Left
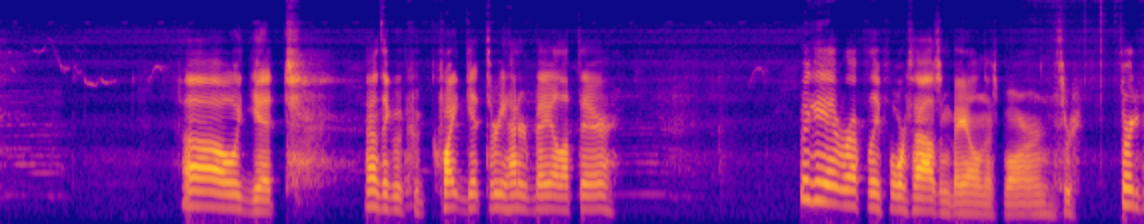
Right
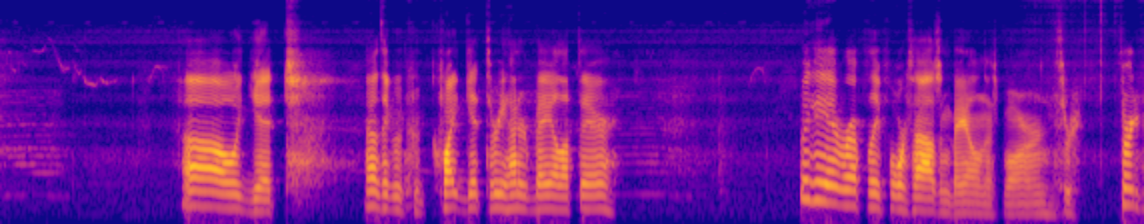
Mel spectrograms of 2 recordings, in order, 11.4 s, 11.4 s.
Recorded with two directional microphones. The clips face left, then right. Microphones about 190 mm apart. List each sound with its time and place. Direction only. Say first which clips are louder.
1.8 s speech: left 1 dB; 10° left (ahead or behind)
7.9 s speech: left 2 dB; 5° left (ahead or behind); by 11.4 s 25° left (ahead or behind)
